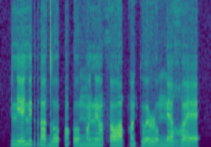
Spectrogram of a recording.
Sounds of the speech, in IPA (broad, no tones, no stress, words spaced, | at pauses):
lʲɛ lʲʊrʌːdo ʔɔ̃ʔoːŋɔ̃lʲɔ̃ θɔː qʷɛ̃tʷœ ɹoŋɛ ʁʷɛ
